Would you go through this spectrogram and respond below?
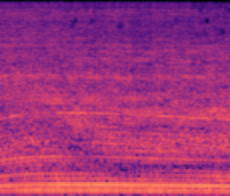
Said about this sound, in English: Much like a bird, leaf blower guy uses a very specific noise to try and attract a mate.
